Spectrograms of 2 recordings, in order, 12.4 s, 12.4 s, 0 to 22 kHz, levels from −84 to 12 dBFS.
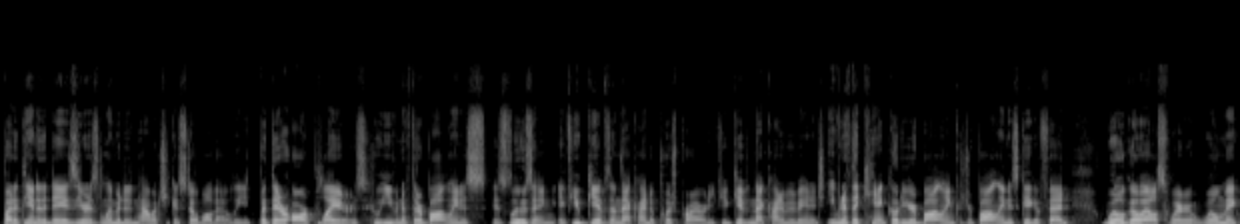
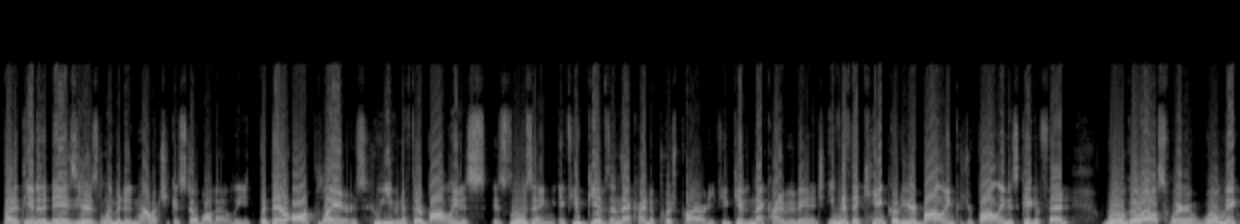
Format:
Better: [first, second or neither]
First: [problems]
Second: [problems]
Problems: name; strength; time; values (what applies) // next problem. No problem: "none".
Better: first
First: none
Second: distortion; heavy; 13% of the sound clipped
